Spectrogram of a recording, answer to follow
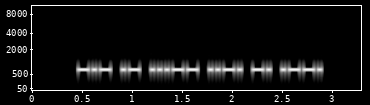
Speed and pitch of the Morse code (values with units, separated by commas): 33 wpm, 700 Hz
